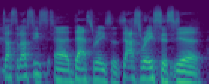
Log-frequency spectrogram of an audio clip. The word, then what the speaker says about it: Das Racist: Das Racist.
